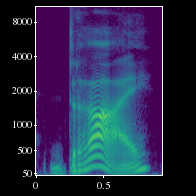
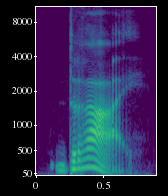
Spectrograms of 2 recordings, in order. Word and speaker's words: drei: When you see the letters E-I together, they make the sound I. So, E-I is pronounced like the long I sound. Zwei, which means two, has E-I. And drei, which means three, also has E-I.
